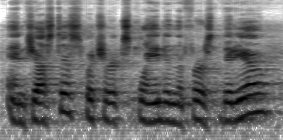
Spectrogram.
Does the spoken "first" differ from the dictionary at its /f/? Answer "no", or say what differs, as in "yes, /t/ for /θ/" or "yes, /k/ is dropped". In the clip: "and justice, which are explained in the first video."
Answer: no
